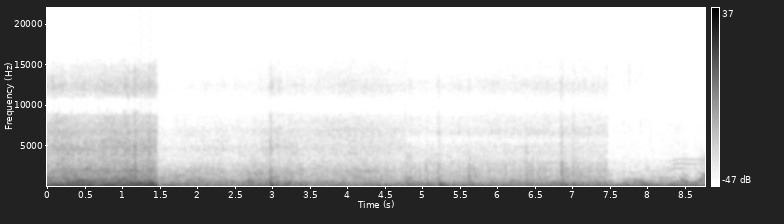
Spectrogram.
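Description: Loud rushing outdoor noise that cuts off abruptly about a second and a half in, followed by a quieter background with faint distant voices and a few sharp clicks.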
